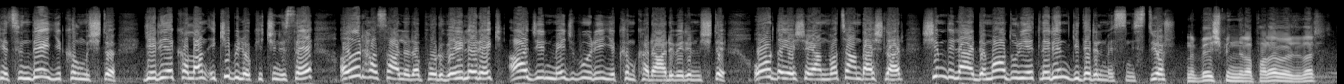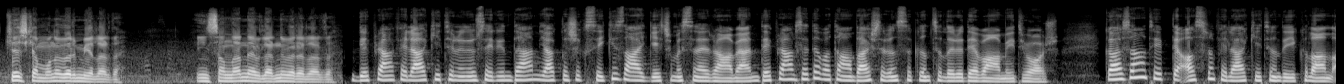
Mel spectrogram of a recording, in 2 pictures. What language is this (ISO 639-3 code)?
tur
